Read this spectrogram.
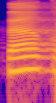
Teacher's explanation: Huruf qof berharakat sukun kita pantulkan atau kita qalqahkan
